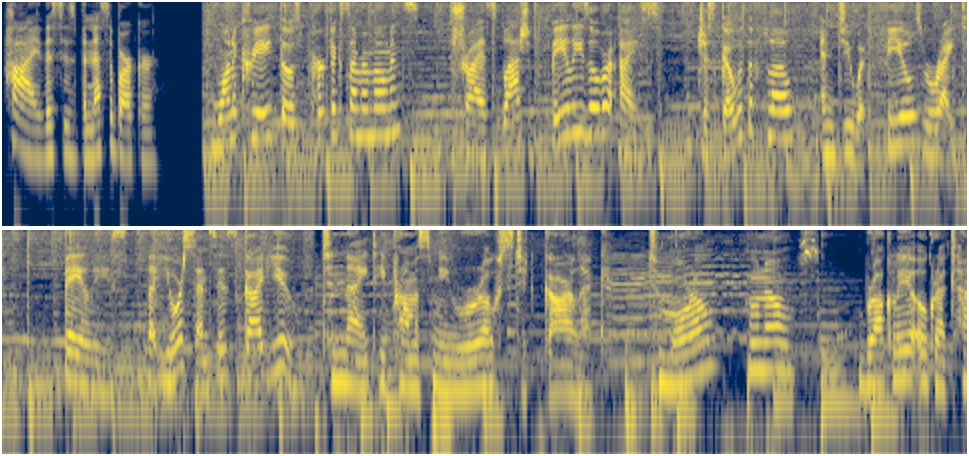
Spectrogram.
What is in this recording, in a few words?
commercial female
